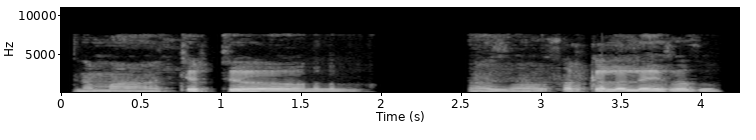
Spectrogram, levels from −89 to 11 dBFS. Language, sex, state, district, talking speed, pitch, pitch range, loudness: Kannada, male, Karnataka, Mysore, 100 wpm, 95 Hz, 90-105 Hz, -18 LUFS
